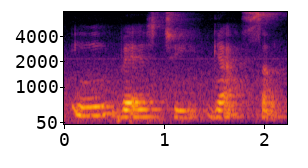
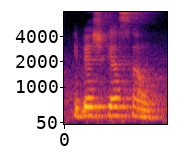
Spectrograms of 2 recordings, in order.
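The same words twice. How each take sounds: First: "Investigação" said very slowly, syllable by syllable, with a rising end; slow syllable split. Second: Said in the usual way. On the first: Shown as a demonstration. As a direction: stretch "Investigação" out slowly so each syllable is heard. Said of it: "Onde tem o encontro?". ("Investigação" bem devagar, separando as sílabas)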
